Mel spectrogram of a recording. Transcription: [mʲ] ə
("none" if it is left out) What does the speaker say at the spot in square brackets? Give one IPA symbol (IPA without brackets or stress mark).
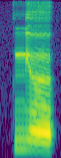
mʲ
